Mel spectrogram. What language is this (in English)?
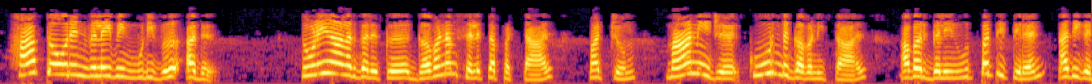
Tamil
